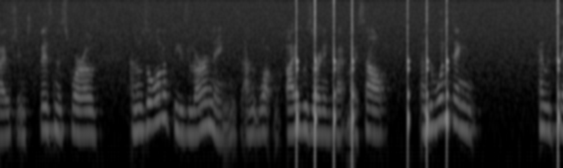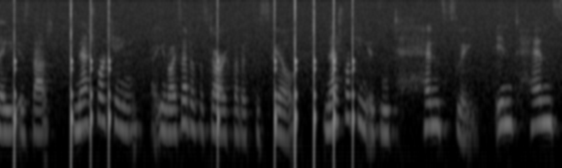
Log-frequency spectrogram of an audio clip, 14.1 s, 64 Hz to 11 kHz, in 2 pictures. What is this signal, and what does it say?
Tap code, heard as taps on a table, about 4 knocks a second, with speech in English. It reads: SHE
